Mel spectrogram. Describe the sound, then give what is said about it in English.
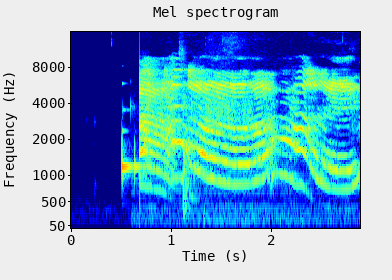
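A baby girl, who has been given a phone to play with, babbles in one long, loud, unbroken vocal stretch, the pitch sliding up and down with a brief dip and rise near the end; no adult speech is present. “I'm not worried about it because it's a baby, and so she probably can't understand us anyway.”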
